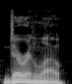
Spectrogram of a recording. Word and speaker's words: Durenleau: Durenleau. Okay. Durenleau? Durenleau. Yeah. Durenleau. Durenleau? Durenleau. Oh, let's call it Durenleau. It's Durenleau. Duren, That's French. Okay. That's some French shit.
